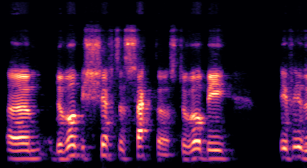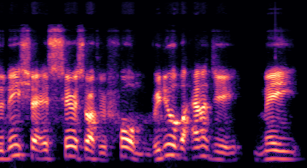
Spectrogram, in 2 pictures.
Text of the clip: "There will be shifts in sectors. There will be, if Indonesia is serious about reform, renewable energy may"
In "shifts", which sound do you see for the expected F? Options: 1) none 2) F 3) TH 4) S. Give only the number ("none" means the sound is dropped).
2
